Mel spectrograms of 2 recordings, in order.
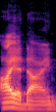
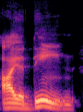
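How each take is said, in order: First: It is said with an American pronunciation. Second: It is said with a British pronunciation.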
